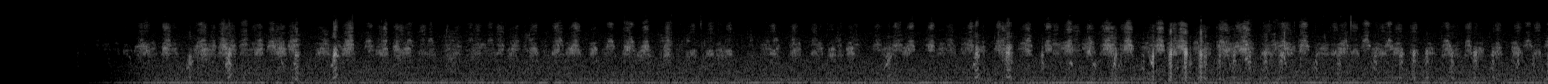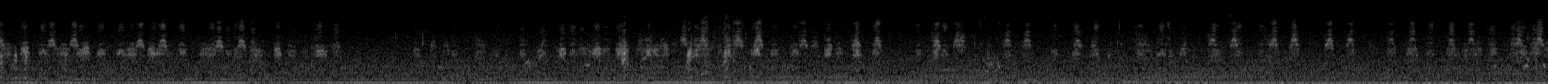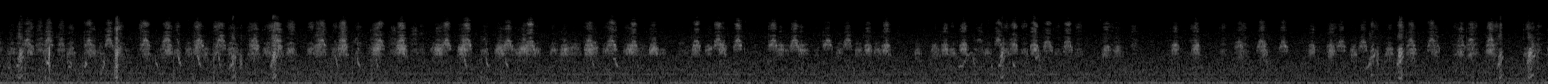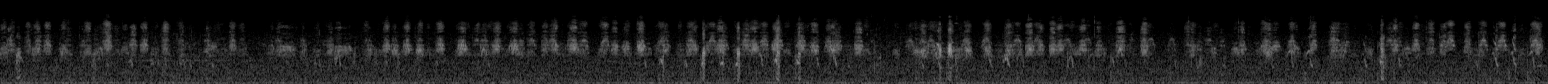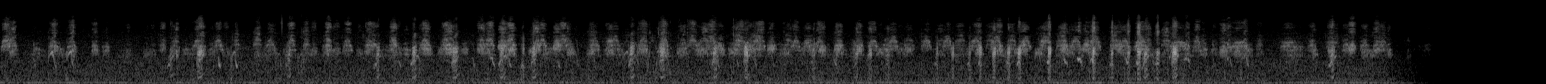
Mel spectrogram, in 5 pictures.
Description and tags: Cackling ducks on the river bank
